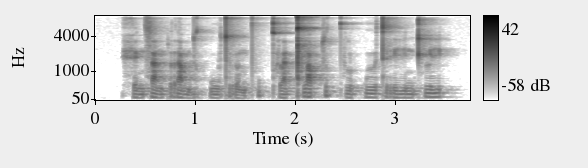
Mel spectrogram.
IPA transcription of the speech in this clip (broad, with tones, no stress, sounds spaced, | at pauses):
h e˩˦ n s a˨˩ n p r a˨˩ m d u˨˩ k̚ ʔ uː˩˦ t r o˩˦ n pʰ u˥˩ k̚ pʰ l a˨˩ t̚ kʰ w a˦˥ p̚ s u˥˩ k̚ pʰ l u˨˩ k̚ p ɯː˧ t r iː˧ n kʰ l i˥˩ t̚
